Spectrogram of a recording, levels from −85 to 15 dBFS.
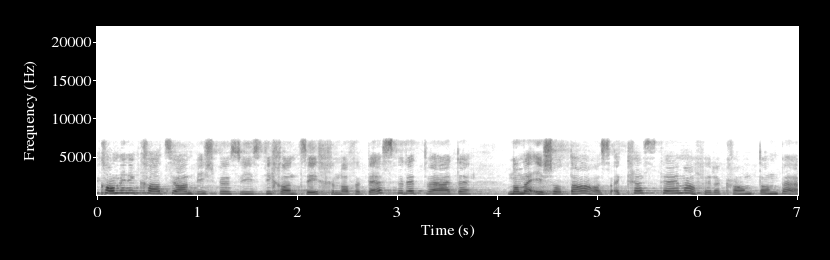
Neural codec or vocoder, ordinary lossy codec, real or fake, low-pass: codec, 16 kHz, 16 kbps, FreqCodec, smaller model; none; fake; 7.2 kHz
